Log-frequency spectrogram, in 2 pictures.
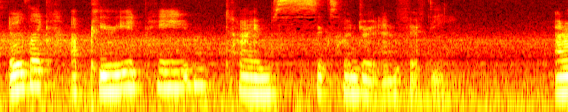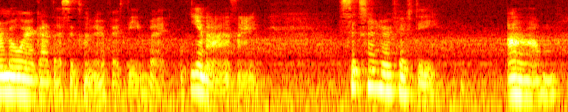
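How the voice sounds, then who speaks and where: A woman's voice: deep voice, slight background noise, low-quality recording. A young woman vlogging casually to camera, congested from a cold, chatty and rambling as she corrects herself. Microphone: camera mic.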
